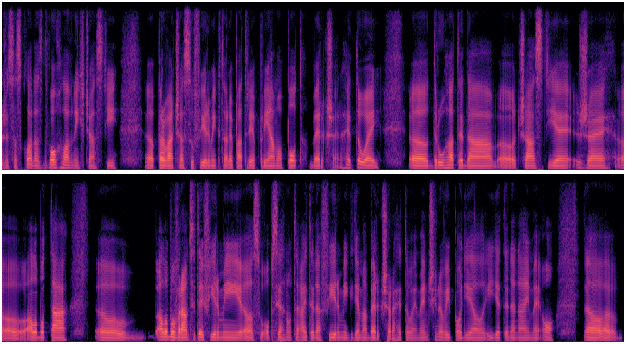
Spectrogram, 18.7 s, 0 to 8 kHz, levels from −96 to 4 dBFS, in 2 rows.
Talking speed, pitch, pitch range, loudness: 160 wpm, 115 Hz, 110-120 Hz, -31 LUFS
